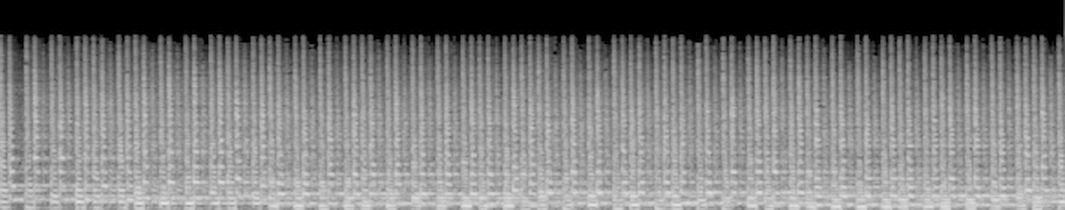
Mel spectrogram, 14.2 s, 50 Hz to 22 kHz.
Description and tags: trance lead
Software synthesizer sequence produced with Jeskola Buzz.
134-bmp, electronic, loop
